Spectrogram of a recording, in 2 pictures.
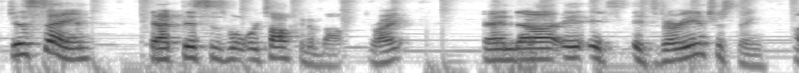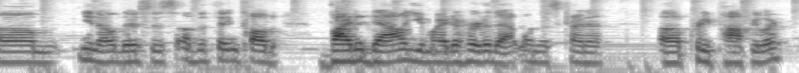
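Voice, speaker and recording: High-ish husky guy chatting on a crypto stream, lots of uh and you know. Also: fairly quick, a little mellow, faint music behind. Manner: rambling, many fillers and restarts. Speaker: crypto show co-host. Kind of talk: casual livestream chat.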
